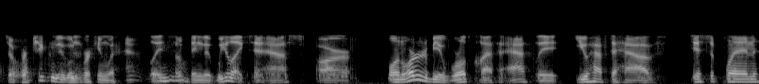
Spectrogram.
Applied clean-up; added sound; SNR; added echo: neural mask model DeepFilterNet 3.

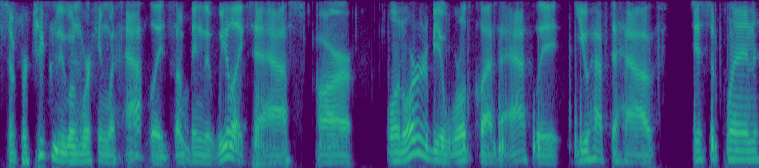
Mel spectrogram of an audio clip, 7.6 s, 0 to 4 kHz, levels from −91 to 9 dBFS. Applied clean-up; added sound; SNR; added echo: neural mask model Resemble Enhance denoiser.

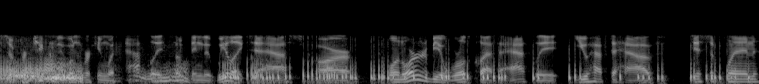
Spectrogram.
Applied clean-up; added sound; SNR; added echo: neural mask model RNNoise.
